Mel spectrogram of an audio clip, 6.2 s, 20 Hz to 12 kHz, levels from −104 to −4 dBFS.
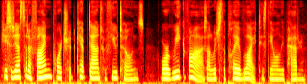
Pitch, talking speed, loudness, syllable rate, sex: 185 Hz, 245 wpm, -19 LUFS, 5.4 syllables/s, female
